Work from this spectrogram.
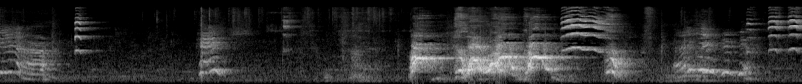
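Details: Schnauzer giving short, high, sharply harmonic yips and barks in scattered bursts, with people talking loudly in between and over the dog sounds.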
